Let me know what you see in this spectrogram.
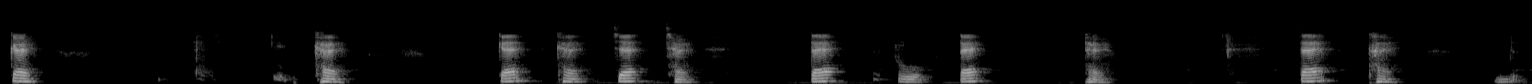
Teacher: वे व्यंजन जिनका उच्चारण करते समय स्वर तंत्री में नाद या कंपन उत्पन्न नहीं होता है वे अघोष अघोष कहलाते हैं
